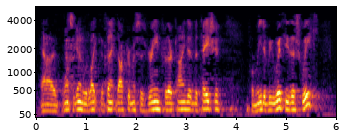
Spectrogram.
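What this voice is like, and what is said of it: Heavy accent, voice affected by cold. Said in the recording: “I have a horrible accent that is probably difficult to understand, but also I have a bit of a cold ... my annoying accent ... a bit of an annoying cold”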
